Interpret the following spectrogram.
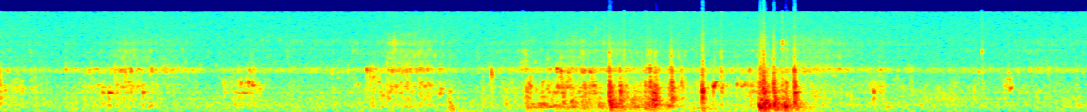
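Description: Water slapping and gurgling against a fishing kayak's hull, under a steady faint high whine. A cluster of louder knocks and thuds comes from about five to eight seconds in, the loudest near the end of that run.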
